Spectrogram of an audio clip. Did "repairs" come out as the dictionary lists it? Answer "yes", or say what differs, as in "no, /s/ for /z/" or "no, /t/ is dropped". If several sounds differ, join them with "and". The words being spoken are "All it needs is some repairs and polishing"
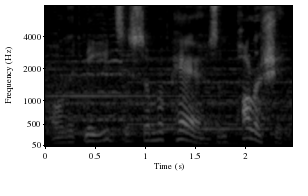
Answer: yes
